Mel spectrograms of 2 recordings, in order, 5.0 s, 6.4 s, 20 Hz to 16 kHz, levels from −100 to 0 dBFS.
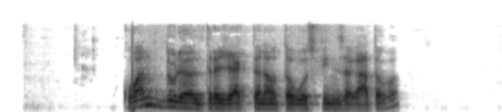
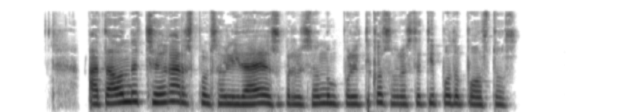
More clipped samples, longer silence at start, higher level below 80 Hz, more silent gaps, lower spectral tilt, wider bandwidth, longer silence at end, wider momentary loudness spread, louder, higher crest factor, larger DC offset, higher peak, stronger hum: neither; first, 1.25 s vs 0.55 s; first, -56 dBFS vs -64 dBFS; second, none vs 0.81-0.85 s; first, -6.5 dB/octave vs -3.5 dB/octave; second, 7.8 kHz vs 11.5 kHz; second, 1.05 s vs 1.25 s; second, 6 LU vs 10 LU; first, -16 LUFS vs -19 LUFS; about the same, 16 dB vs 18 dB; neither; about the same, -2 dBFS vs -2 dBFS; neither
